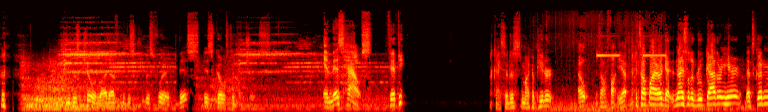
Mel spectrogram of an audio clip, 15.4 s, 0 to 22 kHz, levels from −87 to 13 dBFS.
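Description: A noise suppressor designed for speech has been applied to this music or non-speech sound, treating steady, sustained material as noise. It produces a level swing of around 5 dB that makes held tones pump and thin out, with decays visibly shortened on a waveform and tails fading early on a spectrogram. Sound is cut by the noise suppressor at 0.0–0.43 s (about 12 dB), 2.85–3.18 s (about 9 dB), 3.39–3.61 s (about 10 dB), 4.52–4.69 s (about 8 dB), 5.99–6.47 s (about 9 dB) and 7.4–7.81 s (about 11 dB). Each cut shows as a brief notch in the waveform envelope and a darkened band across the spectrogram lasting roughly 150 to 400 milliseconds.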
